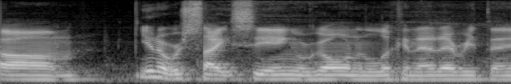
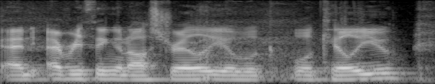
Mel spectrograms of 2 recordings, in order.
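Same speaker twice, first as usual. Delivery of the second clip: ordinary talk, nothing marked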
